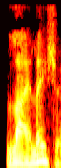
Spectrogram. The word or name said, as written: lilaceous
